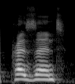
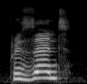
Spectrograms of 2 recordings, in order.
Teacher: And sometimes, some of these words could take the form of adjectives. The noun is stressed on the first syllable, while the verb is stressed on the second syllable.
